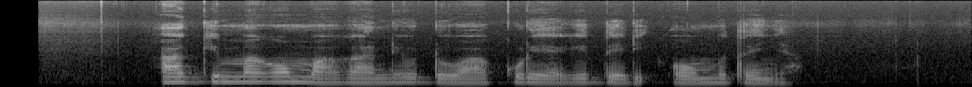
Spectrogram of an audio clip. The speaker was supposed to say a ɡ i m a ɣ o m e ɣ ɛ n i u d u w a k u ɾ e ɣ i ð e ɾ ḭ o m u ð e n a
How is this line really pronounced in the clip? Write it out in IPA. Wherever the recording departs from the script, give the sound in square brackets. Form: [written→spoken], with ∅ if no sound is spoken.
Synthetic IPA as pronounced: a ɡ i m a ɣ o m [e→a] ɣ [ɛ→a] n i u d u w a k u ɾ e ɣ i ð e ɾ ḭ o m u ð e [n→ɲ] a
